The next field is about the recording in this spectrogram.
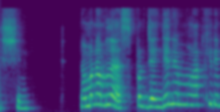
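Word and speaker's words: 清: C-nya itu sin-nya itu maksudnya Ching ya, dinasti Cing yang saat itu. Jadi itu kalau di Mandarin bacanya cing. Kalau Jepang jadi shin.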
